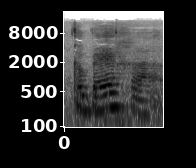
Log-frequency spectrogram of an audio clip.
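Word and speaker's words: Gqeberha: Kabeja.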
